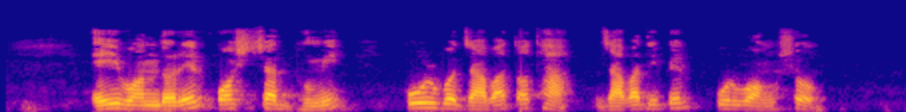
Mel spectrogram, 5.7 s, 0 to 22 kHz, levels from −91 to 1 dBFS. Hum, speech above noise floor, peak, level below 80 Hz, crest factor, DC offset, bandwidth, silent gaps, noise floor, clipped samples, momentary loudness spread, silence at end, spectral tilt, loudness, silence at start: none; 37 dB; -2 dBFS; -56 dBFS; 16 dB; under 0.1%; 7.6 kHz; none; -53 dBFS; under 0.1%; 11 LU; 0.55 s; -6.5 dB/octave; -17 LUFS; 0.6 s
